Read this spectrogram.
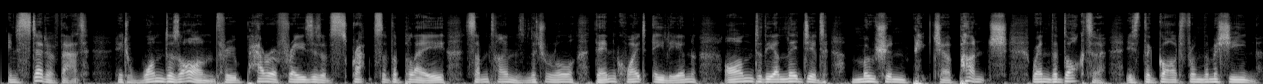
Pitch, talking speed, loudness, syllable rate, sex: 110 Hz, 160 wpm, -17 LUFS, 5.0 syllables/s, male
